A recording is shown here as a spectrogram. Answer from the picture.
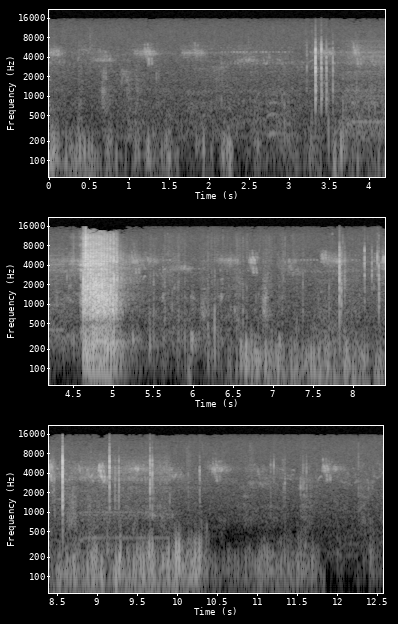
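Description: A stallion's hooves thudding on sand as it moves in a circle on a lunge line, with a few sharp clicks. About five seconds in comes one loud, rough half-second burst of noise.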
